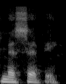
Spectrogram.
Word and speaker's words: Mississippi: grow up in Mississippi, it's not Mississippi, it's Missippi. It's m i s s i p p i. Missippi. That's how you That's how you say it.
